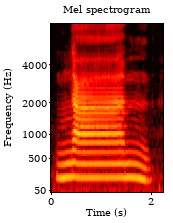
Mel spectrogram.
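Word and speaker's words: งาน: For example, the word ngan.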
